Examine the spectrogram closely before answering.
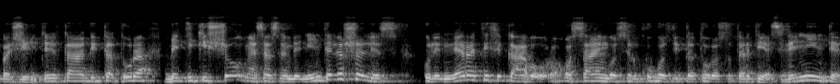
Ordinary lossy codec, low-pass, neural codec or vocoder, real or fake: Opus, 16 kbps; 7.2 kHz; codec, 16 kHz, 16 kbps, FunCodec, trained on Chinese and English, 50 frames a second; fake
